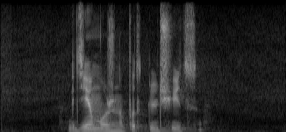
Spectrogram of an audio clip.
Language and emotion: Russian, neutral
